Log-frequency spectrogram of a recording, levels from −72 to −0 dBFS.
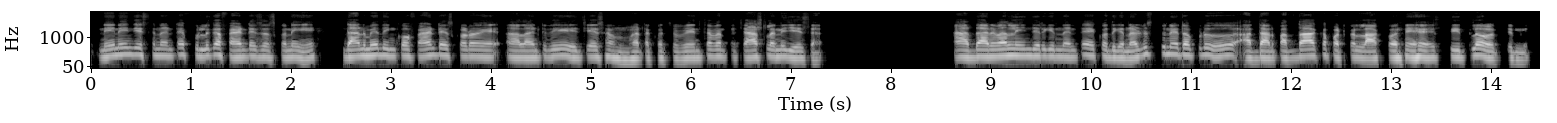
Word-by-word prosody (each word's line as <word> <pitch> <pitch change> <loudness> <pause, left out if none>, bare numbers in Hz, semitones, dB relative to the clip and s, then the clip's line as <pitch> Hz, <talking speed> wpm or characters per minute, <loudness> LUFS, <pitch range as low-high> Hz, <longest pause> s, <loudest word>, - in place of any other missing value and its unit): నేనేం 175 +5 0
జేశానంటే 165 -1 -3
ఫుల్లుగా 160 +3 0
ఫ్యాంటేసేసుకోని, 140 -1 0 0.5
దాని 150 +2 +4
మీద 170 0 0
ఇంకో 155 0 -2
ఫ్యాంటేసుకోవడం, 155 -2 0 0.4
అలాంటిది 130 +3 -1 0.3
చేశాననమాట. 130 -4 -3
కొంచెం 120 -1 -9
వింత 130 +1 -3
వింత 145 -1 -5
చేస్టలన్ని 145 +2 +2
జేశా. 125 0 -4 1.4
ఆ! - - +6
దాని 145 0 +5
వలన 160 +1 +4
ఏం 160 - -4
జరిగిందంటే 150 0 -3
కొద్దిగా 135 -3 -2
నడుస్తునేటప్పుడు, 175 +1 -1 0.4
ఆ - - +5
దాన 125 -1 +6
పద్దాకా 150 +5 +5
పట్టుకుని, 140 0 -1
లాక్కోనే 130 +2 +2 0.3
స్థితిలో 140 +4 0
వచ్చింది. 115 -3 -8
145 Hz, 120 wpm, -24 LUFS, 135-160 Hz, 1.4 s, ఆ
